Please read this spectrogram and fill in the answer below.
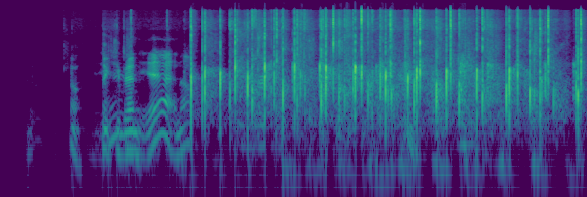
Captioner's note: audience applauding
